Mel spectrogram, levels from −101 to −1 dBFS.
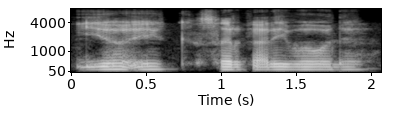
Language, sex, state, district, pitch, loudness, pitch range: Hindi, male, Uttar Pradesh, Etah, 130 Hz, -22 LUFS, 130-140 Hz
